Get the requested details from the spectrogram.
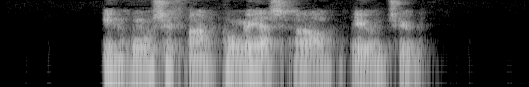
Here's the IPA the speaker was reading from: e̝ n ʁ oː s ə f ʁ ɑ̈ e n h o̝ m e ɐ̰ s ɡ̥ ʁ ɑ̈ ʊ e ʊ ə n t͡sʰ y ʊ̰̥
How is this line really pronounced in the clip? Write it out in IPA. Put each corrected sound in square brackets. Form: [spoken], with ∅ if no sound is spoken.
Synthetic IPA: e̝ n ʁ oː s ə f ʁ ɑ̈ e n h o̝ m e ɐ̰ s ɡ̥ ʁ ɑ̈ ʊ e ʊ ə n t͡sʰ y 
